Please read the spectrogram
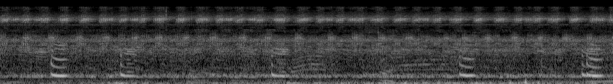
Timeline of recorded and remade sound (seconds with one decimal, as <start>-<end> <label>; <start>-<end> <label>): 0.0-2.8 recorded; 2.8-5.5 remade; 5.5-6.1 recorded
